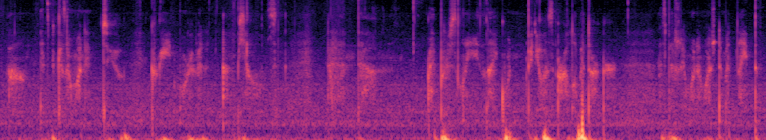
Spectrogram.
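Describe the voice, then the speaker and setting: Whispering at a moderate pace, the voice comes through over noticeable background noise. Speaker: ASMR creator. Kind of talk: casual talk to camera. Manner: whispered.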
